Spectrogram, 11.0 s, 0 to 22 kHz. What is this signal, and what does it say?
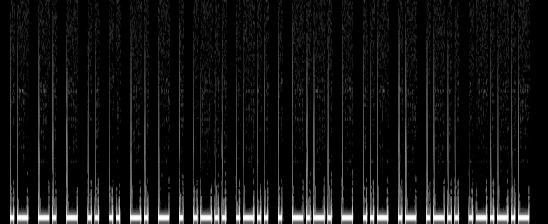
Morse code, heard as a keyed tone, about 17 wpm, 700 Hz. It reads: ANTIINTELLECTUAL.
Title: A Sound Of Thunder 17wpm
